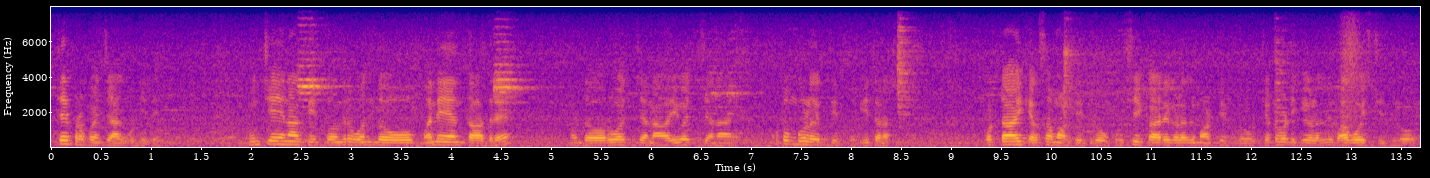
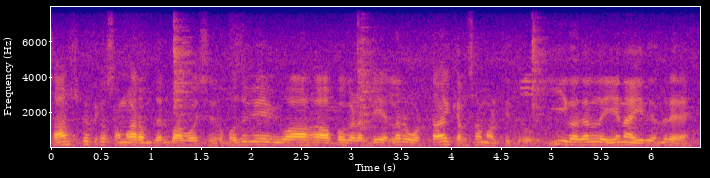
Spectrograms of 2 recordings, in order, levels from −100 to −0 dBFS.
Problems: background sounds at intervals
